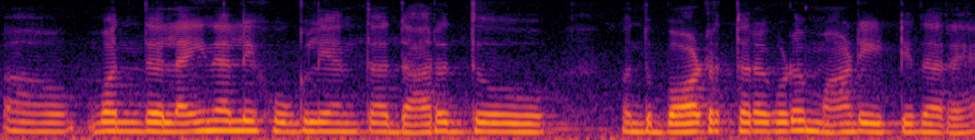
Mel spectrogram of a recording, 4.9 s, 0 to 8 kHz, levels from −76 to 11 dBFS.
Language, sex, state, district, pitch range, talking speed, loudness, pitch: Kannada, female, Karnataka, Bellary, 185-195 Hz, 150 wpm, -14 LUFS, 190 Hz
